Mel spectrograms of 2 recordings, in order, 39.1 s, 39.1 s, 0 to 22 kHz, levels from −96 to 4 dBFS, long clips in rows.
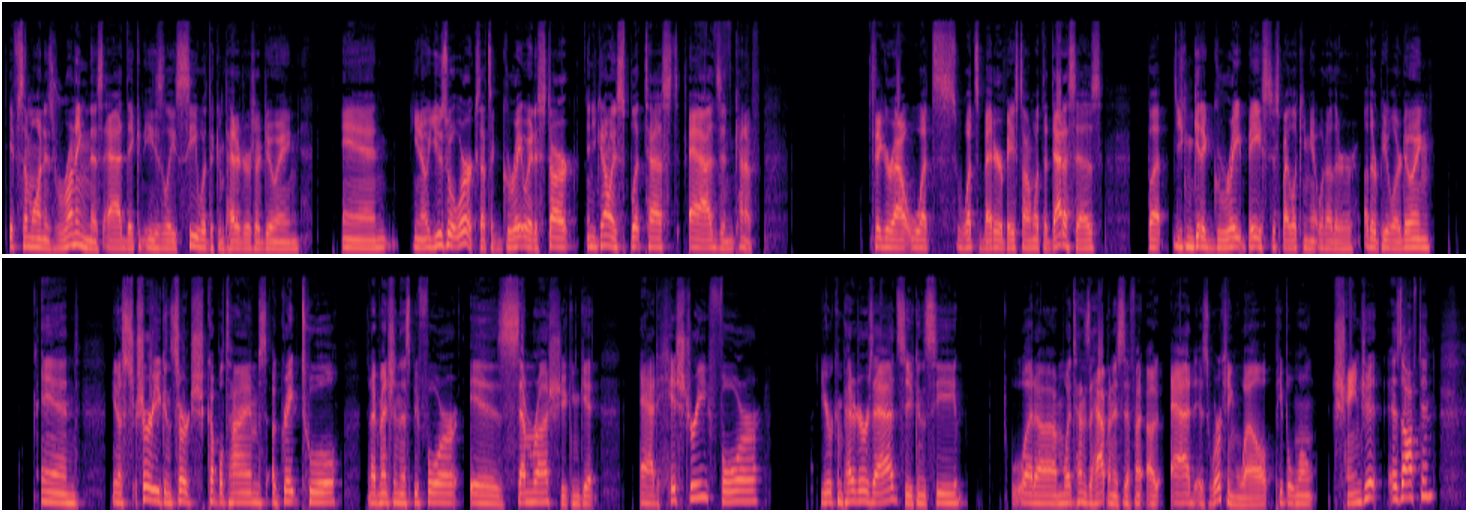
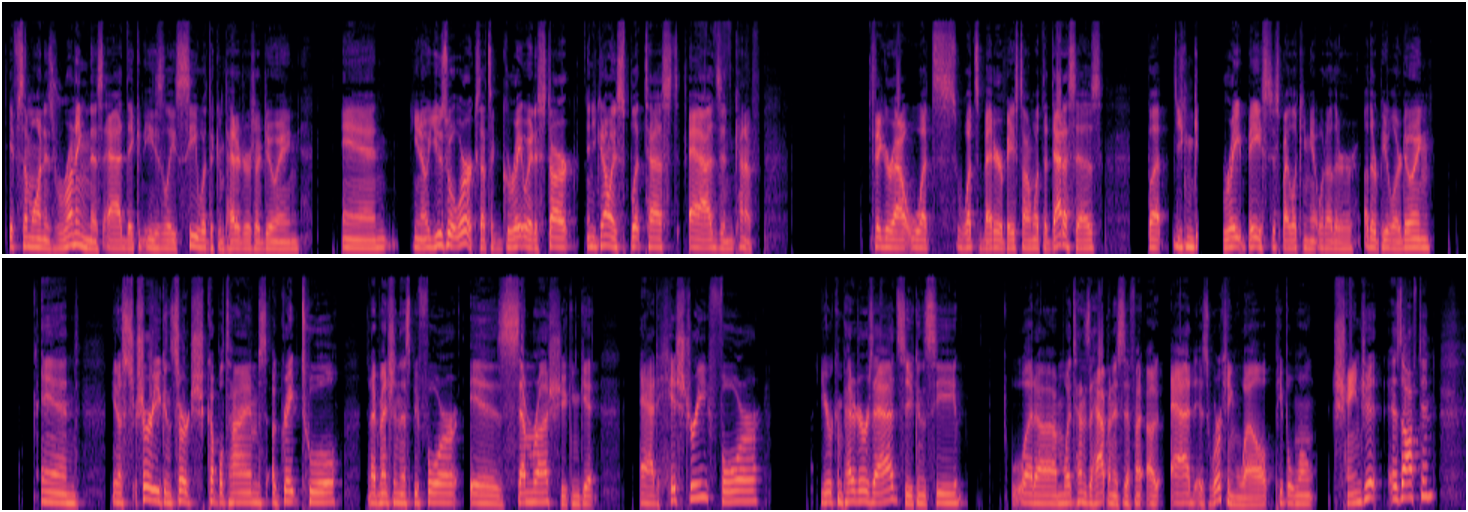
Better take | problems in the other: first | audio cutting out; at 16 s

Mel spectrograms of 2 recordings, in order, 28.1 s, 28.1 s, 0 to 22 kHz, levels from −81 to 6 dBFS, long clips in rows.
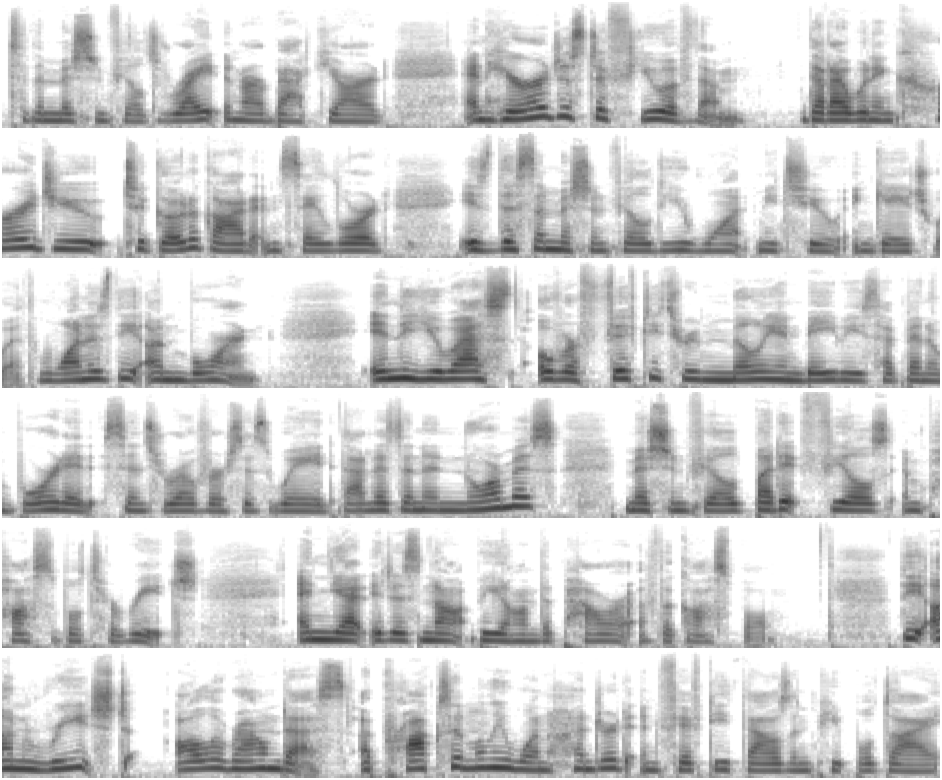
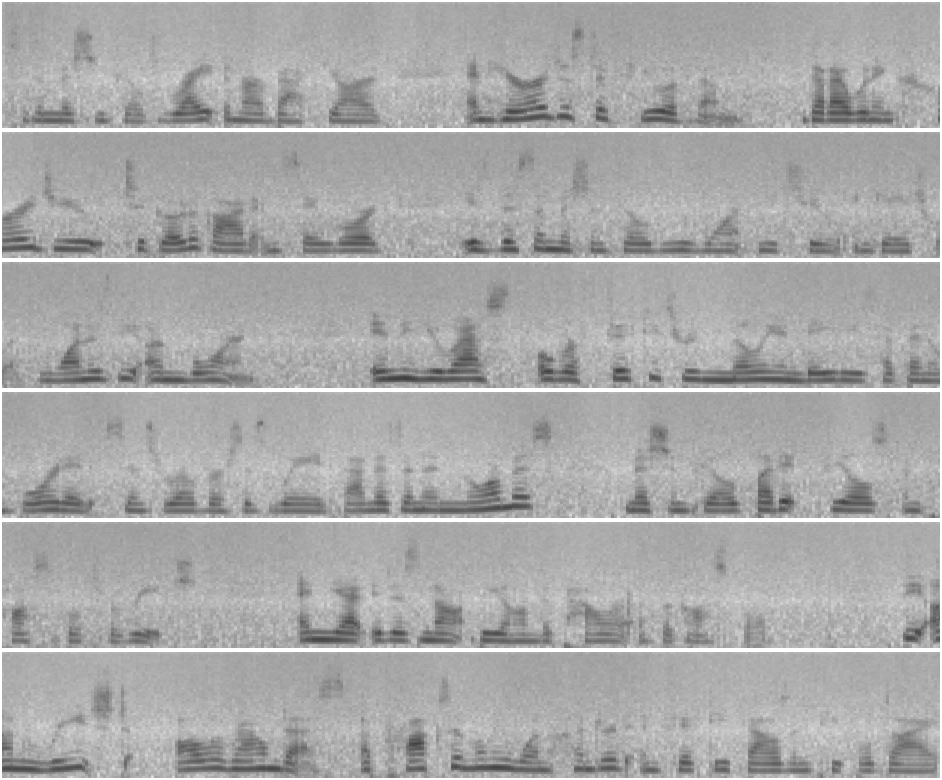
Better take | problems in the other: first | hiss; loud; throughout; as loud as the speech

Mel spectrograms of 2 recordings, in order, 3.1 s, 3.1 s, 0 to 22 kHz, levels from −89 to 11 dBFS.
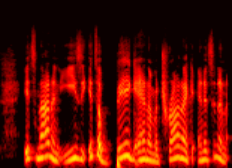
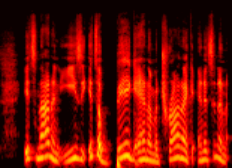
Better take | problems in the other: second | muffled; slightly; fading above 3 kHz

